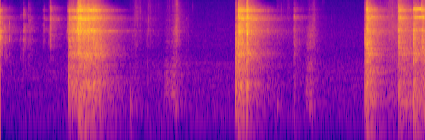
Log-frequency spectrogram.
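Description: Metal coin pattern weights clinking as they are picked up and set down on each other and on the table: three main sharp clinks about a second apart, each with a brief metallic ring.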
